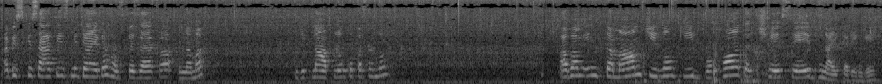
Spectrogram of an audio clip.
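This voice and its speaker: Woman, cooking host, friendly step-by-step voice-over, fairly high voice, kitchen noise and sizzling underneath. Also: expressive, unhurried, pauses often. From Pakistan. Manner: friendly, explains each step plainly. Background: frying and sizzling.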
